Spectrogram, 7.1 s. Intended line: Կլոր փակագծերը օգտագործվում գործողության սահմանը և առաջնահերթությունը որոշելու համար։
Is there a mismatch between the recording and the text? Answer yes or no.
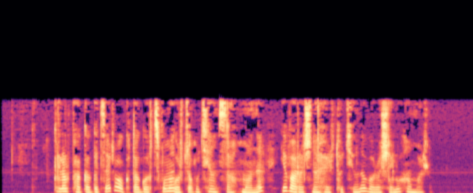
no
